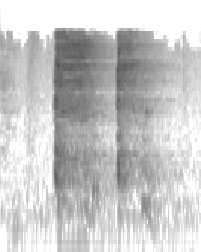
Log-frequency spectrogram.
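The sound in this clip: Two sharp, harsh coughs after a drink went down the wrong way, spaced a little over half a second apart, each with a brief raspy tail, alone with no talk.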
